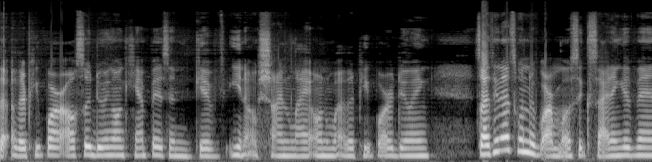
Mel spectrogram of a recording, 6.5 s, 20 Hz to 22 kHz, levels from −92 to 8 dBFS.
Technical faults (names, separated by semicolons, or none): hard clipping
